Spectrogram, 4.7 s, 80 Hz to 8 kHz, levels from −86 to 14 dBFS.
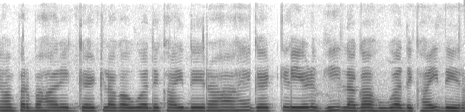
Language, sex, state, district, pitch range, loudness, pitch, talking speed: Hindi, female, Bihar, Begusarai, 210-215 Hz, -14 LUFS, 215 Hz, 270 wpm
